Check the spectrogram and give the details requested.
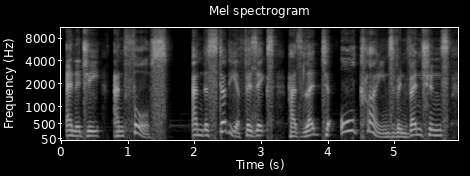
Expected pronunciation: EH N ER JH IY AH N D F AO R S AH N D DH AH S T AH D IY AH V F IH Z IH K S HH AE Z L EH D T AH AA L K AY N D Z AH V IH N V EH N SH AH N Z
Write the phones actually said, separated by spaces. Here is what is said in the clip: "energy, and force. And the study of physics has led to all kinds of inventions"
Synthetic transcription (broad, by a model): EH N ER JH IY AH N F AO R S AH N DH AH S T AH D IY AH V F IH Z IH K S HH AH Z L EH D T AH AA L K AY N D Z AH V IH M V EH N SH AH N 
